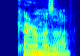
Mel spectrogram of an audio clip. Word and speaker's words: Karamazov: but I'm reading The Brothers Karamazov. Looking to get pronunciation. – Karamazov.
